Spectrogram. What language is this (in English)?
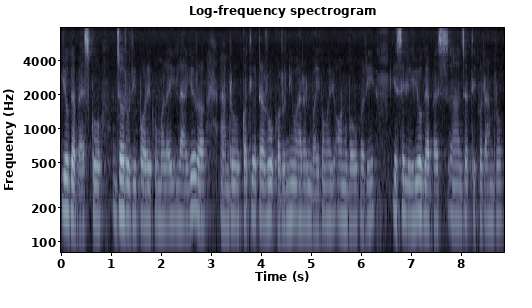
Nepali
